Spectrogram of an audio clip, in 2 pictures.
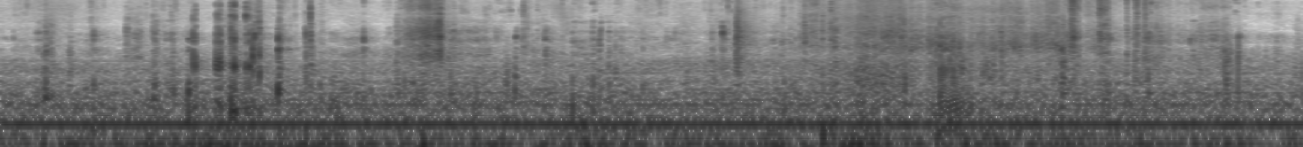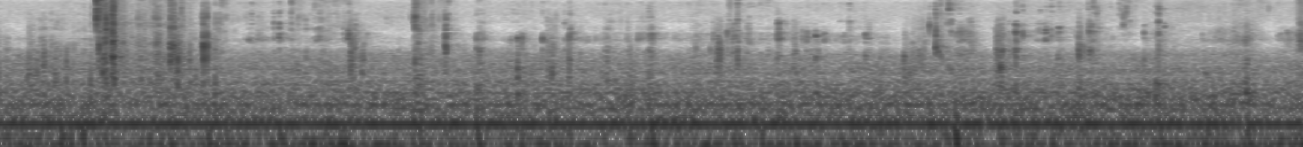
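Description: Close-miked chewing and crunching of a fried chicken sandwich, with many short sharp mouth clicks and crunches; a waffle fry is bitten near the end. A steady low hum runs underneath.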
